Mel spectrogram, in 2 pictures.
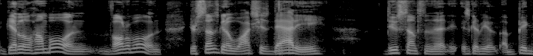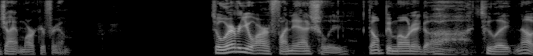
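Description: Low-voiced American preacher in a reverberant hall. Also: male voice, darkish tone. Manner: informal, acts out dialogue, exhorting. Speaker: pastor preaching. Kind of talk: conversational sermon with anecdotes.

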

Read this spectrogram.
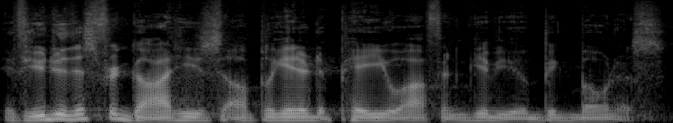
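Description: Male American pastor, lowish voice, informal storytelling sermon style, recorded in a big reverberant space. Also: fast, darkish tone. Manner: informal, acts out dialogue, exhorting. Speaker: pastor preaching. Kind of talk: conversational sermon with anecdotes. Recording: reverberant hall.

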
